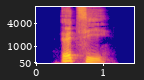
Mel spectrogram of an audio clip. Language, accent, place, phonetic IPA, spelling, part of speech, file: German, Germany, Berlin, [ˈœt͡si], Ötzi, noun, De-Ötzi.ogg
- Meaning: Ötzi, a mummified man discovered in the Ötztal Alps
